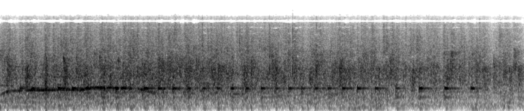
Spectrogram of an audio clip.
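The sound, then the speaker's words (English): An audience breaks into dense, sustained applause for Balarama, a thick wash of many hands clapping at a steady, loud level throughout, with a faint held tone humming beneath it. “Give him a big applause.”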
